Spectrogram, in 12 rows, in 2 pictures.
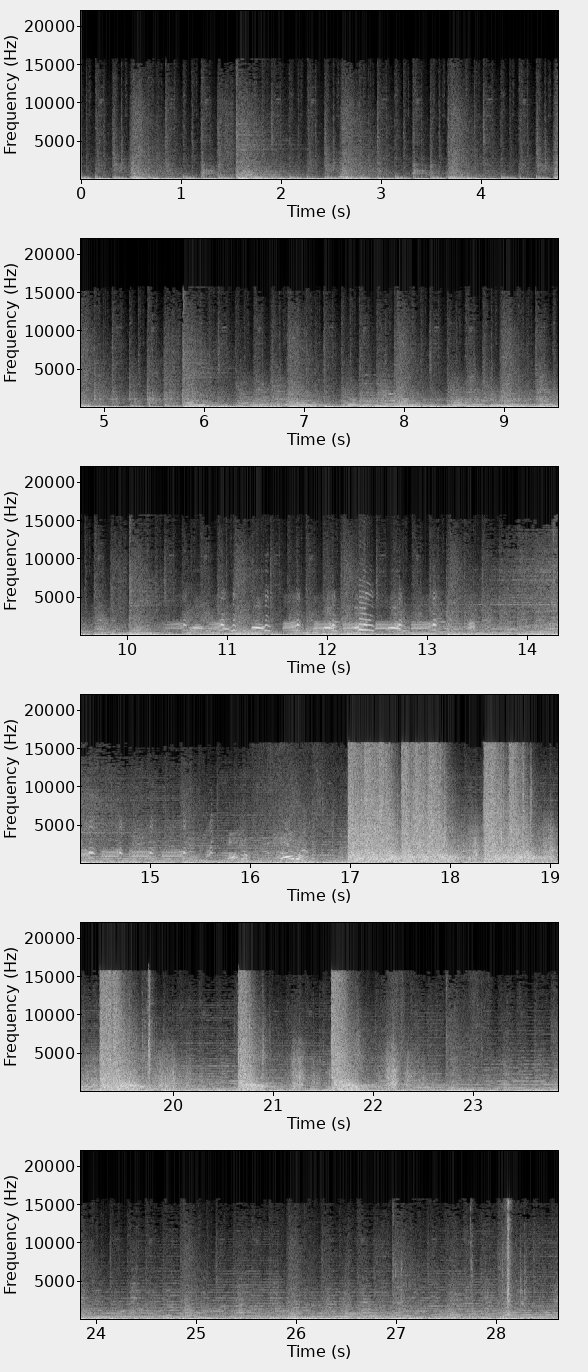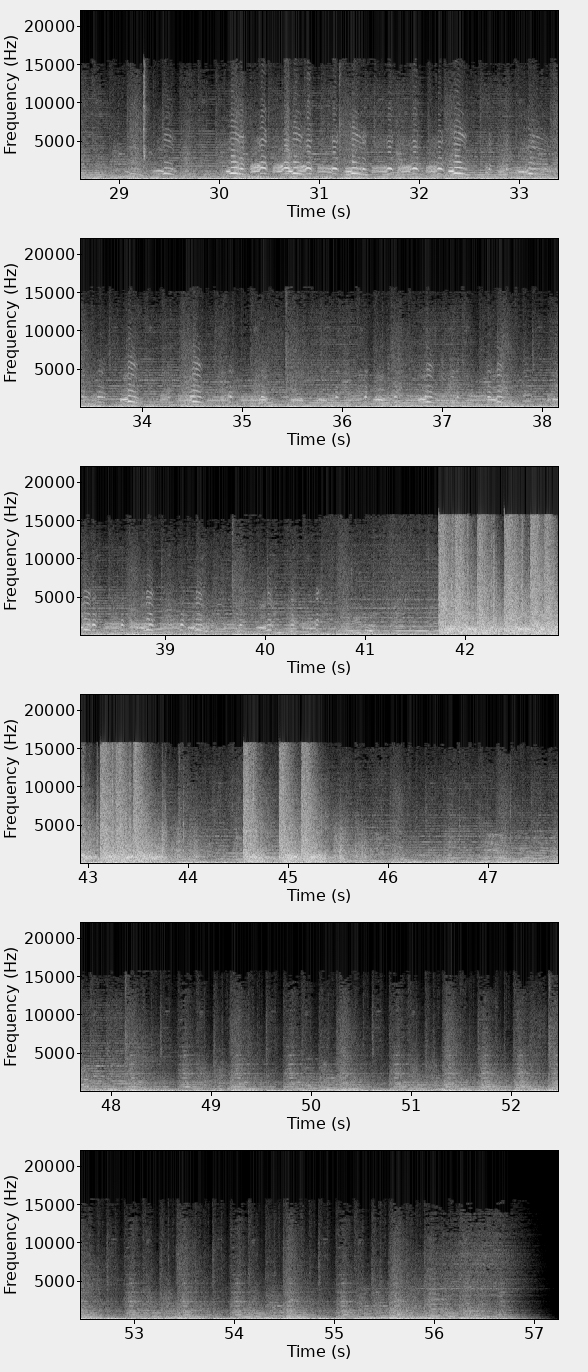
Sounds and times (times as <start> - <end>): Music: 0.0 - 57.2
Honk: 10.4 - 13.5, 14.3 - 15.8, 29.0 - 40.7.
